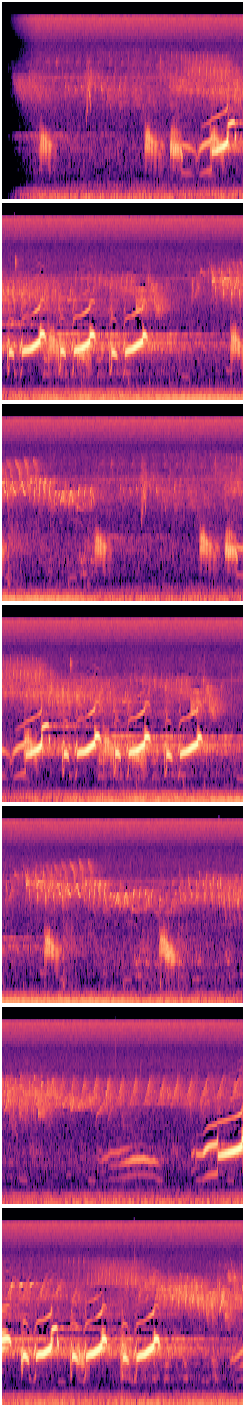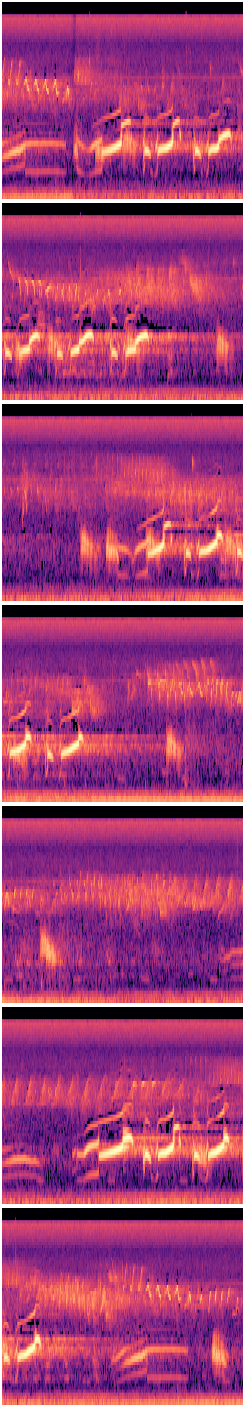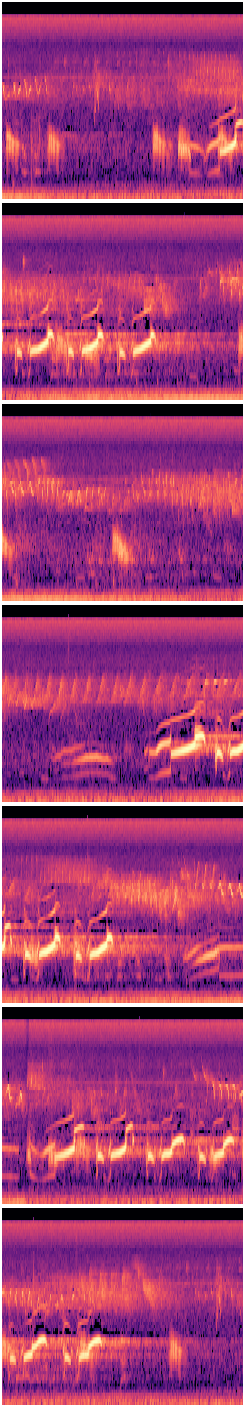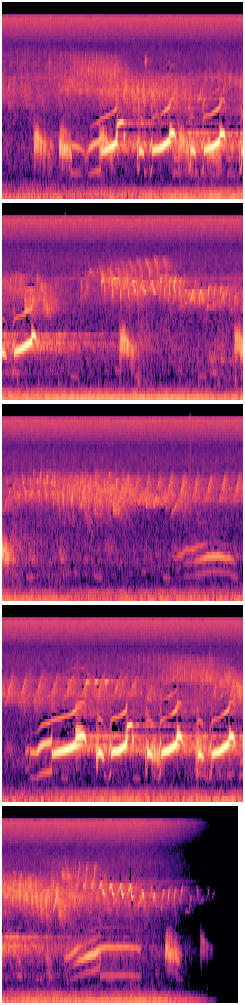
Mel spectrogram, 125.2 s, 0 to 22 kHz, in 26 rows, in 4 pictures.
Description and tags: Kuikka / Black-Throated Loon / Arctic Diver
Kuikan huutoja kaukana, korahduksia. Taustalla pikkulintuja, hakkaamista ja kaukaista kuminaa.
Paikka / Place: Suomi / Finland / Puruvesi
Aika / Date: 05.06.1993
